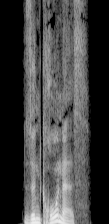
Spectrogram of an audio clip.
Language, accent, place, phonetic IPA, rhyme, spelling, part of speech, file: German, Germany, Berlin, [zʏnˈkʁoːnəs], -oːnəs, synchrones, adjective, De-synchrones.ogg
- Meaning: strong/mixed nominative/accusative neuter singular of synchron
